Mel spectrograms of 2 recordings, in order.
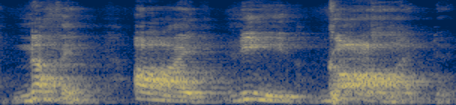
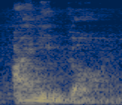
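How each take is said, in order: First: Drawn-out, very slow plea; slowly pleading "I need God". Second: Softer, hushed "I need God"; quietly confessing "I need God"; quiet plea. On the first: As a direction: stretch every word of "I need God" out slowly. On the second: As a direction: drop to a near hush on "I need God". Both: Acted. Preacher repeats his plea.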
